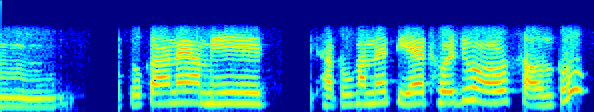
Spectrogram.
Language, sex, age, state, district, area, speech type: Assamese, female, 45-60, Assam, Sivasagar, rural, conversation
